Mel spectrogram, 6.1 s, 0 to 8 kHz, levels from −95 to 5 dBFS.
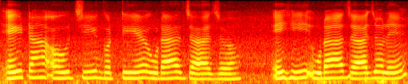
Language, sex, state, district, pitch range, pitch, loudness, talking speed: Odia, female, Odisha, Malkangiri, 205-225 Hz, 215 Hz, -14 LUFS, 70 wpm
